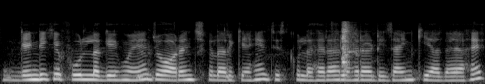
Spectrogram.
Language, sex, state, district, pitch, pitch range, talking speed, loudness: Hindi, female, Chhattisgarh, Kabirdham, 210 Hz, 200-220 Hz, 235 wpm, -19 LUFS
